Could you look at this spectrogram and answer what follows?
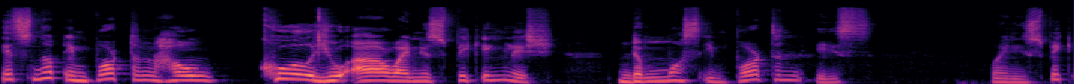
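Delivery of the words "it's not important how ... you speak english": ordinary delivery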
